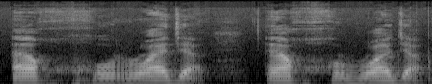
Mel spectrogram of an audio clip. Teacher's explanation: را بھی مخفم ہے، خا بھی مخفم ہے، را میں جو ہے رخاوہ آواز چل رہی ہے اسے شو کریں گے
